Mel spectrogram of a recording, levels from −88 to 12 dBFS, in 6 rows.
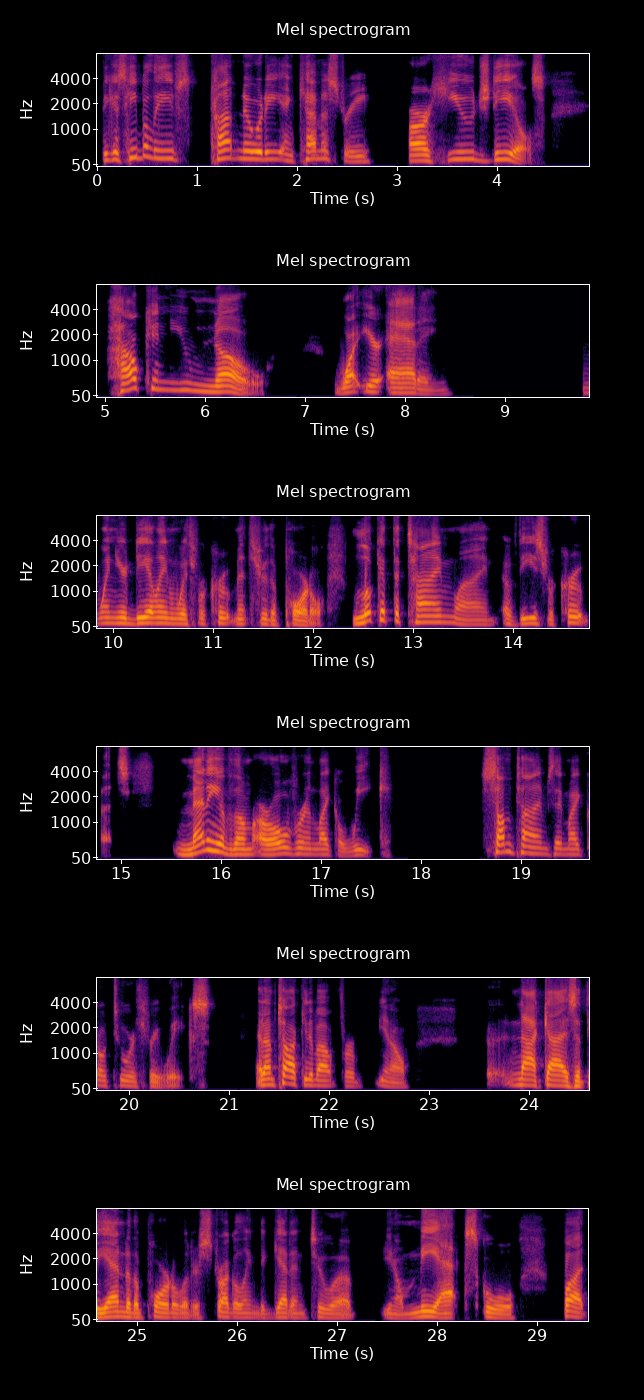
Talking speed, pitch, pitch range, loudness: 150 wpm, 140 Hz, 125-185 Hz, -20 LUFS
